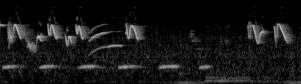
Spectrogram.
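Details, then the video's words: Yellow-fronted canary, locally called sanger or mozambik, singing a tight rolling 'ngerol' song meant for tutoring other birds: quick high buzzy chirps and down-slurred whistles in bursts, over a steady low tone repeating about every third of a second. "Suara Burung Sanger Gacor NGEROL RAPAT"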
